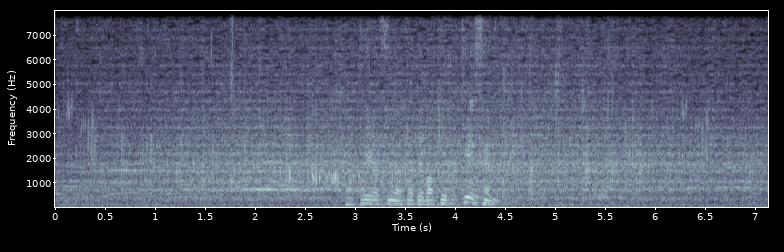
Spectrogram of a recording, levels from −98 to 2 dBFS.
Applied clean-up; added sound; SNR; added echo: none; Fill (with liquid); 11 dB; reverberation time 2.3 s.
